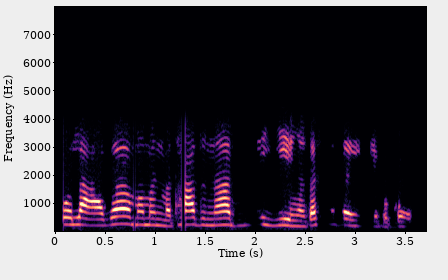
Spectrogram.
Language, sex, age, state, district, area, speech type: Manipuri, female, 18-30, Manipur, Kangpokpi, urban, conversation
